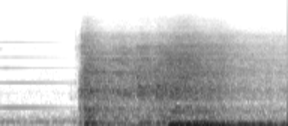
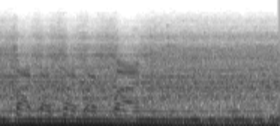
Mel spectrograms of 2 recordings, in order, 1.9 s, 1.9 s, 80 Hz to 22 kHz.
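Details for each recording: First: 12v VR6 Jetta wagon after engine refresh, pulling out to drive home: short crank, uneven lumpy idle with a thump, stalls and restarts; fuel smell noticed, cause unclear. Engine stalling. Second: 12v VR6 Jetta wagon idling after engine refresh with timing and maintenance done: smooth, even, low-pitched idle, no misses, knocks or ticks, no chain noise anymore; much better than before. Normal idle.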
